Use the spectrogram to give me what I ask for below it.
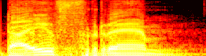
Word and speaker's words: diaphragm: ध्यान, डायफ्रैम, आर ए जी एम, इसको रैम बोलते हैं, डायफ्रैम, डी आई ए पी एच, डायफ आर ए जी एम, रैम, डायफ्रैम, इस डार्क एरिया को बोलते हैं डायफ्रैम.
